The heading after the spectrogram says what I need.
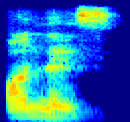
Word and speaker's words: honest: You are honest.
